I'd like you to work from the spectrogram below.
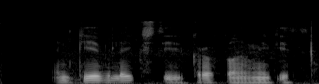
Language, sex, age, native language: Icelandic, male, 14, Icelandic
